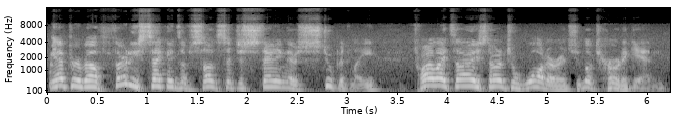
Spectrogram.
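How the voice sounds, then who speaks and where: A man hosting a fan fiction reading, expressively narrating the story with casual asides in a slightly husky voice. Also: sits high, a little fast, poor audio. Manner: expressive, acts out dialogue. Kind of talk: dramatic read-aloud of a story with casual commentary.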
